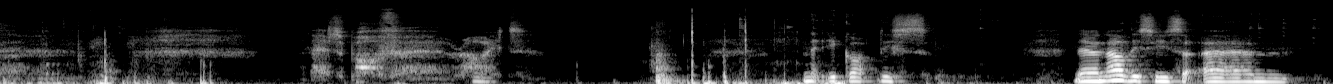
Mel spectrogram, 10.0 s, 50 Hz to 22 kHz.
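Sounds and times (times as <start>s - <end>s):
person breathing heavily: 0.0s - 2.1s.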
